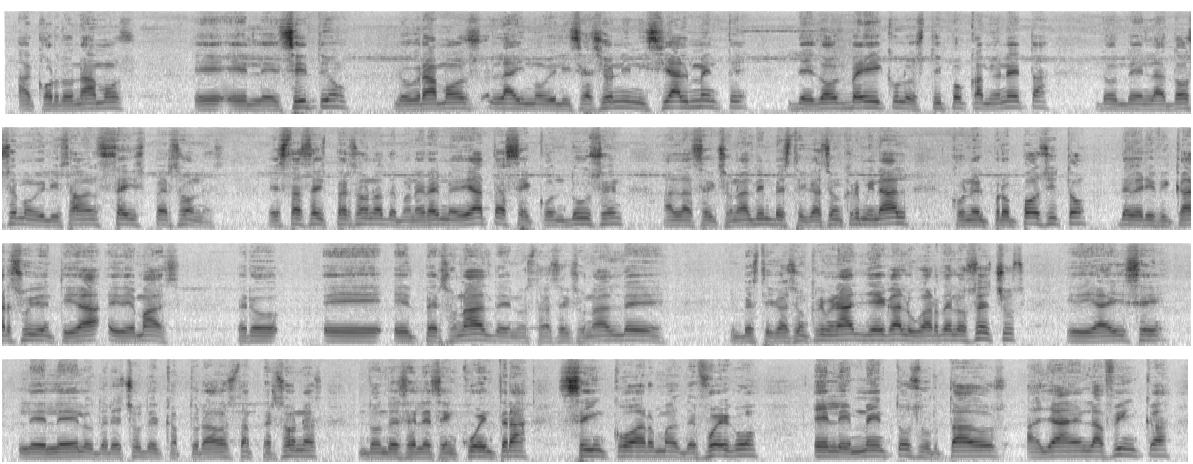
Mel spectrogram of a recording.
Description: El coronel Julio Guerrero, comandante de la Policía Caquetá, explicó que, con una supuesta orden de allanamiento y registro ingresaron a la vivienda e intimidaron a sus moradores con las armas de fuego y empezaron a buscar dinero y elementos de valor; hurtando celulares y dinero en efectivo.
